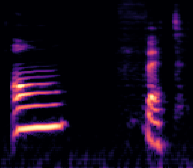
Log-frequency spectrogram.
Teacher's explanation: It's an exception because you hear the T at the end.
